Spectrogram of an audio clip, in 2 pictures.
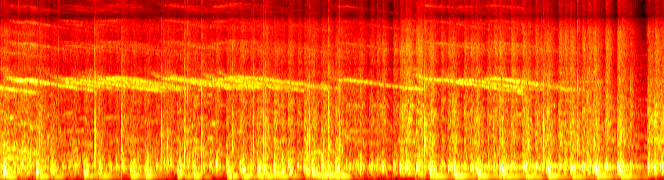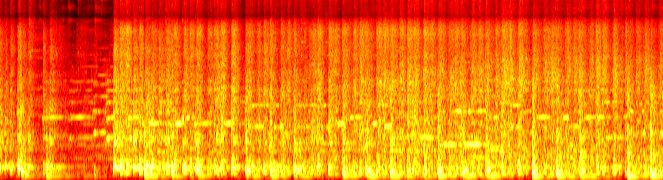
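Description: Marching band drums, snare rolls and bass drum beats, playing steadily, with high falling whistles over them through the first half. The sound dips briefly a little past the middle, then the band comes back louder with held notes over the drumming.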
